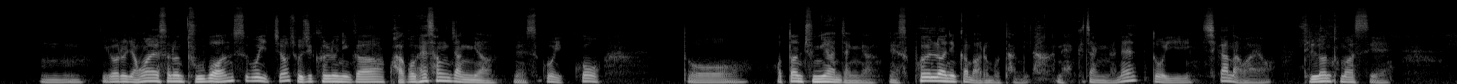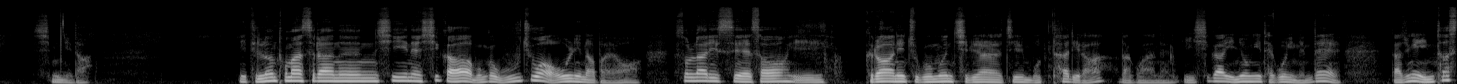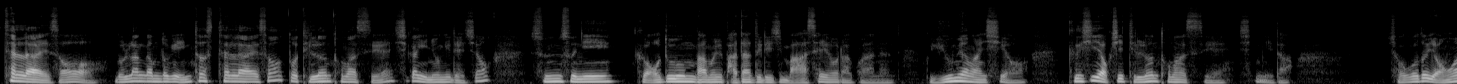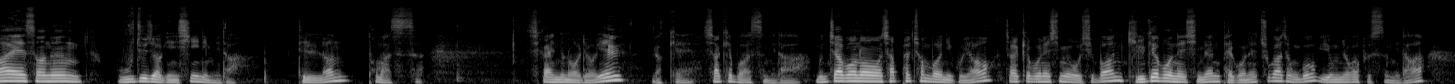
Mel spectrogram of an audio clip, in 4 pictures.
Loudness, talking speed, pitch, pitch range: -26 LUFS, 300 characters per minute, 125 Hz, 100-140 Hz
